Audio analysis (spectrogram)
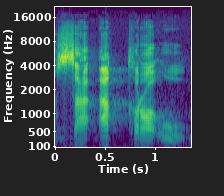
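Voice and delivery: slow "sa'akra'u" with a break after sa; careful "sa'akra'u", glottal catch after sa; hamza pronounced. Shown as a demonstration. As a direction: sound both a sounds in "sa'akra'u". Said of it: "bacanya ini".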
